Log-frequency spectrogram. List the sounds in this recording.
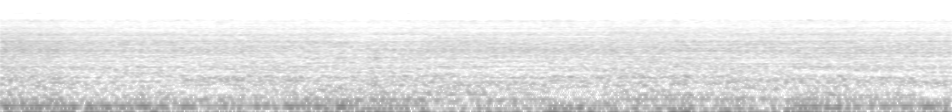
engine of unclear size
